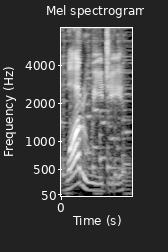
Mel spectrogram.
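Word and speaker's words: ワルイージ: even better in japan where his name is pronounced waruiji this wadui concept was potentially going to go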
